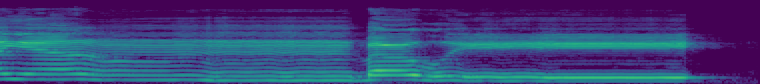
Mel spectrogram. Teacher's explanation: نون ساکن کے بعد اگر حرف با آ جائے تو نون کی آواز کو میم سے بدل کر اقلاب کرتے ہیں، اسی کا نام اقلاب ہے۔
